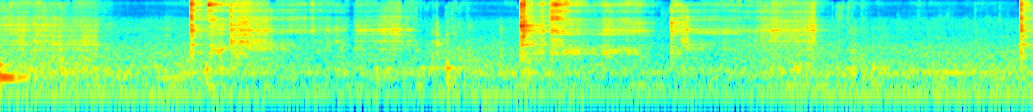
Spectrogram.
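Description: Falsa berries drop into a jug in several quick rattling bursts, close and crisp, with soft scraping and clinks between the pours and no talking.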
